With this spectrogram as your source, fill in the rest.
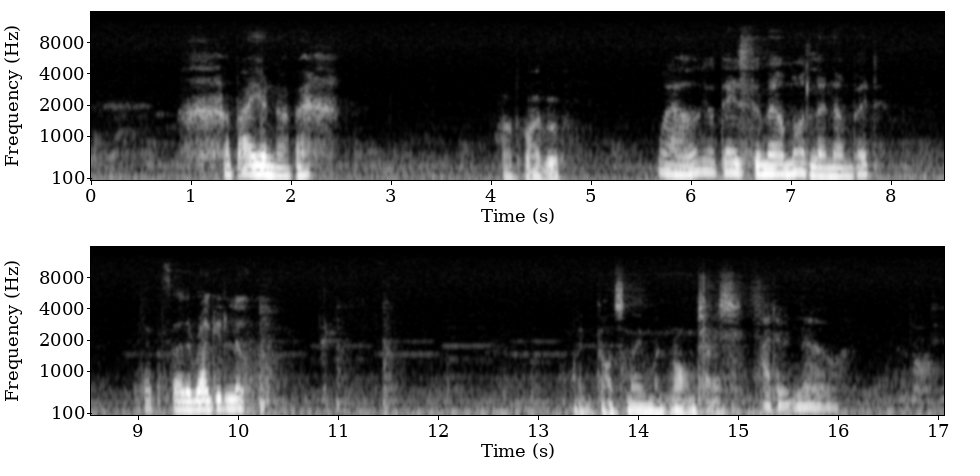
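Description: A woman speaks softly and gently nearby.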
